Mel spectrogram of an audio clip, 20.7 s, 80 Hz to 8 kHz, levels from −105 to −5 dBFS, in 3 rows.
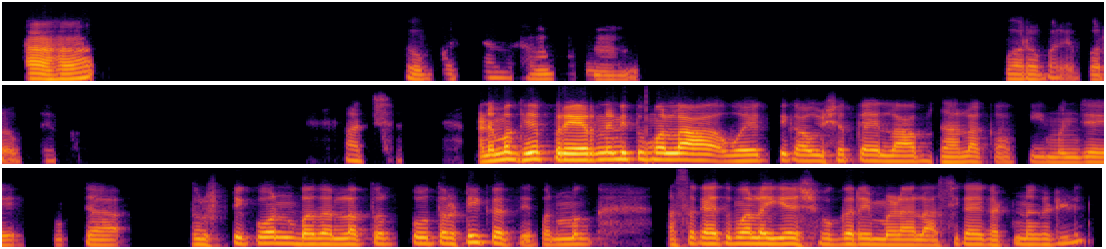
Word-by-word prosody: हां, 145 Hz, -3 st, +1 dB
हां. 145 Hz, +5 st, -2 dB, 2.0 s
खुपचं 140 Hz, +6 st, -15 dB
छान! 135 Hz, -1 st, -13 dB, 0.3 s
हं, 125 Hz, -, -13 dB
हं. 115 Hz, 0 st, -15 dB, 2.3 s
बरोबर 135 Hz, +3 st, -10 dB
आहे, -, -, -18 dB
बरोबर 125 Hz, +6 st, -15 dB
आहे. 165 Hz, -, -20 dB, 1.8 s
अच्छा 170 Hz, 0 st, -14 dB, 0.5 s
आणि 165 Hz, -, +3 dB
मग 200 Hz, +1 st, +4 dB
हे 205 Hz, -, +10 dB
प्रेरणेने 195 Hz, +1 st, +8 dB
तुम्हाला 200 Hz, -2 st, +7 dB, 0.2 s
वैयक्तिक 170 Hz, +3 st, -2 dB
आयुष्यात 165 Hz, +1 st, -3 dB
काही 165 Hz, -2 st, -1 dB
लाभ 155 Hz, 0 st, -2 dB
झाला 145 Hz, +1 st, -4 dB
का? 145 Hz, +1 st, -15 dB
की 140 Hz, +1 st, -15 dB
म्हणजे 135 Hz, +1 st, -6 dB
तुमचा 140 Hz, 0 st, -11 dB, 0.5 s
दृष्टिकोन 175 Hz, +4 st, -2 dB
बदलला 160 Hz, 0 st, 0 dB
तर 165 Hz, -, -3 dB, 0.2 s
तो 175 Hz, -, 0 dB
तर 175 Hz, -, 0 dB
ठीकच 205 Hz, -4 st, -1 dB
आहे. -, -, -7 dB
पण 145 Hz, 0 st, -9 dB
मग 155 Hz, +1 st, -5 dB, 0.5 s
असं 180 Hz, +5 st, -7 dB
काय 170 Hz, -1 st, +2 dB
तुम्हाला 175 Hz, -1 st, +2 dB
यश 165 Hz, +1 st, -1 dB
वगैरे 155 Hz, 0 st, -3 dB
मिळालं 145 Hz, -2 st, -3 dB
अशी -, -, -12 dB
काही 160 Hz, -2 st, -4 dB
घटना 145 Hz, +2 st, -7 dB
घडली? 170 Hz, +8 st, -9 dB
160 Hz, 130 wpm, -23 LUFS, 145-175 Hz, 2.3 s, हे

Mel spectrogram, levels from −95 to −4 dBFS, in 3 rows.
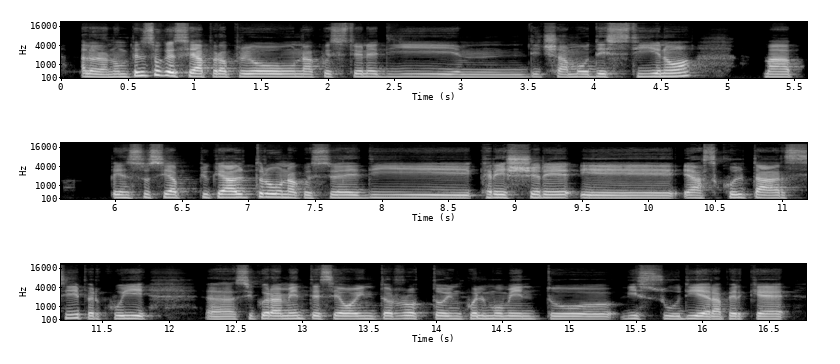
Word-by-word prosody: Allora, 190 Hz, -3 st, +2 dB
non 185 Hz, +2 st, -2 dB
penso 255 Hz, +9 st, +3 dB
che 255 Hz, -4 st, +8 dB
sia 220 Hz, -4 st, +5 dB
proprio 195 Hz, 0 st, +2 dB
una 190 Hz, -1 st, -1 dB
questione 195 Hz, 0 st, -3 dB
di, 185 Hz, -1 st, -6 dB
mhmm, 170 Hz, -1 st, -9 dB
diciamo 180 Hz, +1 st, -2 dB
destino, 195 Hz, +5 st, +1 dB, 0.5 s
ma 180 Hz, -1 st, +2 dB, 0.4 s
penso 195 Hz, 0 st, -2 dB
sia 210 Hz, -1 st, +2 dB
più 205 Hz, +2 st, -9 dB
che 220 Hz, -, +1 dB
altro 215 Hz, +2 st, +5 dB
una 205 Hz, -3 st, +2 dB
questione 190 Hz, 0 st, -2 dB
di 190 Hz, -2 st, -2 dB
crescere 200 Hz, +1 st, +2 dB
e 175 Hz, -2 st, 0 dB
e -, -, 0 dB
ascoltarsi. 185 Hz, +3 st, -1 dB
Per 190 Hz, -6 st, -4 dB
cui, 200 Hz, -1 st, +1 dB, 0.4 s
ehm, 170 Hz, 0 st, -3 dB
sicuramente 195 Hz, +2 st, +1 dB
se 190 Hz, +1 st, -1 dB
ho 185 Hz, 0 st, +4 dB
interrotto 190 Hz, +1 st, -1 dB
in 185 Hz, -1 st, -1 dB
quel 190 Hz, +2 st, -1 dB
momento 180 Hz, -2 st, -1 dB
gli 200 Hz, +2 st, -5 dB
studi 190 Hz, 0 st, -2 dB
era 175 Hz, -2 st, +4 dB
perché, 180 Hz, -2 st, 0 dB
190 Hz, 140 wpm, -24 LUFS, 180-200 Hz, 0.5 s, che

